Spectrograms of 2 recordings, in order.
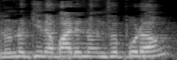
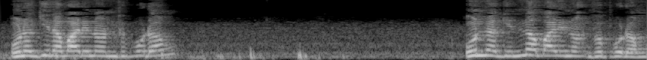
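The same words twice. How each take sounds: First: Fast, mocking question thrown back at a friend; quick disbelieving jab; incredulous retort. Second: Fast, pushed higher, mocking disbelief; incredulous retort. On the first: Scolding an ungrateful friend over fifty dollars, fast incredulous mockery. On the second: Pressing the ungrateful friend again, fast rising disbelief. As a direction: hammer the question home, quicker each time.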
